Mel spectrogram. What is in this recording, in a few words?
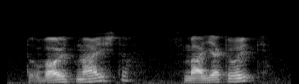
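"waldmeischter", Alsatian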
